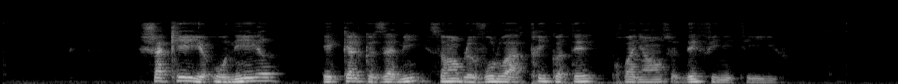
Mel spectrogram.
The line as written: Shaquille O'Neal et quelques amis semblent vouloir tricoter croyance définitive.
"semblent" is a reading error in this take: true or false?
false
